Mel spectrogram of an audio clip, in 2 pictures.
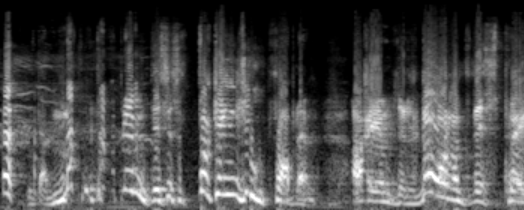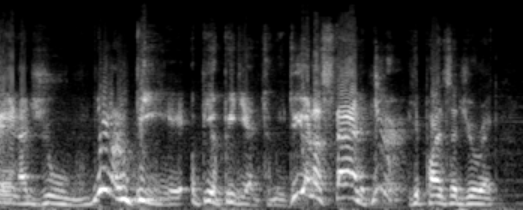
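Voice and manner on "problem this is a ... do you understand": furious, high-pitched, swooping angry shout. Provoked by snark, the lord of this plane explodes with shouting. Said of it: "he like explodes a little bit with shouting".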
